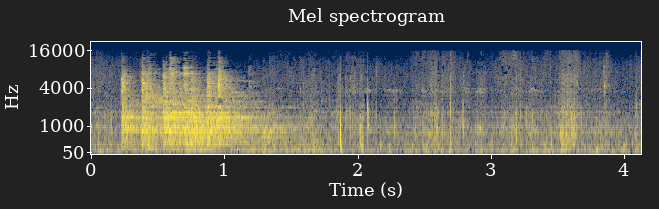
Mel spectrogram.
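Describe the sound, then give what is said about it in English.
A double garden gate is opened with a scraping, rattling rush of noise, then sharp clicks and a series of footsteps as someone walks through. No voices are heard. “Going through the gate.”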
